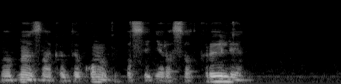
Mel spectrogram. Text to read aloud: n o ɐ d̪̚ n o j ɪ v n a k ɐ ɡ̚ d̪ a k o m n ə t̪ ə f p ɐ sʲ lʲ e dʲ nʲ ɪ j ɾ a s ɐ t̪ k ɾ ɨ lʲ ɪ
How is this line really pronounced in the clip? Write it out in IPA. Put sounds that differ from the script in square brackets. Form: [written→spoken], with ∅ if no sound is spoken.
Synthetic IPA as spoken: n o ɐ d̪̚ n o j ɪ [v→z] n a k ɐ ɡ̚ d̪ a k o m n ə t̪ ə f p ɐ sʲ lʲ e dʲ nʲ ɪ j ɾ a s ɐ t̪ k ɾ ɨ lʲ ɪ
